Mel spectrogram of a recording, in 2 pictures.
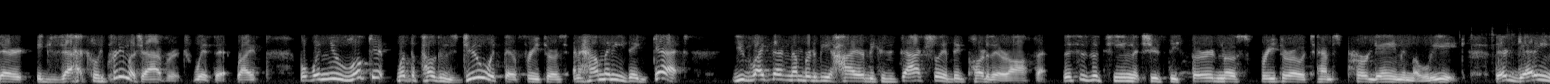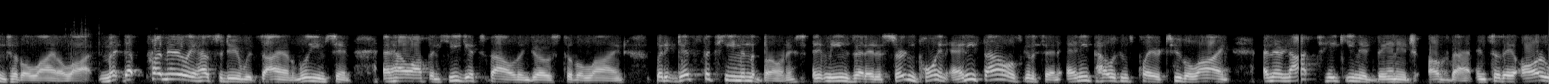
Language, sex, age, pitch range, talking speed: English, male, 30-49, 130-200 Hz, 240 wpm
